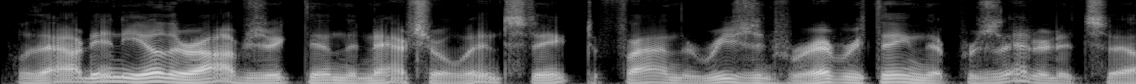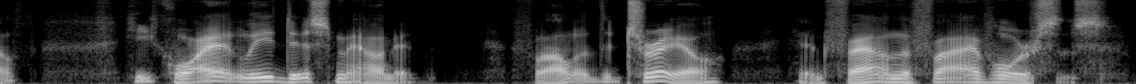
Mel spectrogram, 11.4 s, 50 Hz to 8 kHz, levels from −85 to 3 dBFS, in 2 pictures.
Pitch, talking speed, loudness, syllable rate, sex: 105 Hz, 150 wpm, -20 LUFS, 4.8 syllables/s, male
